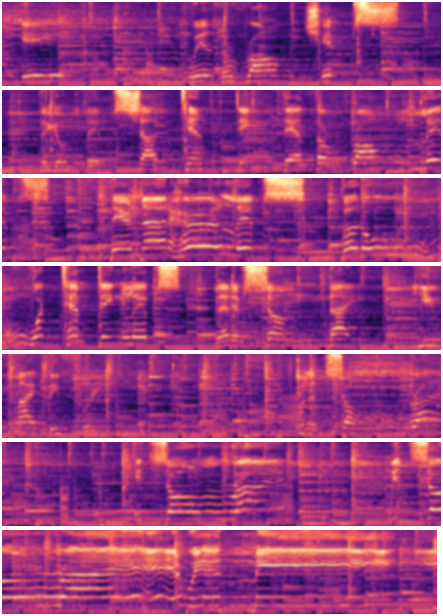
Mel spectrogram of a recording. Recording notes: Live at the SouthPoint Casino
